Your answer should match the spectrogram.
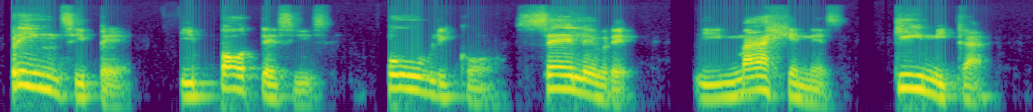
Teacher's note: la sílaba tónica está en la ante penúltima sílaba de todas todas son esdrújulas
